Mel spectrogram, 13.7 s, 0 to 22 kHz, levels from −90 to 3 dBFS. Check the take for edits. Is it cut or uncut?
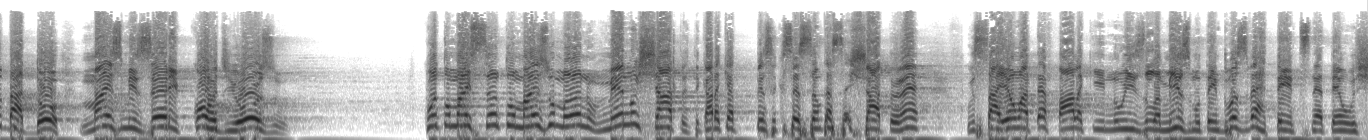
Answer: uncut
